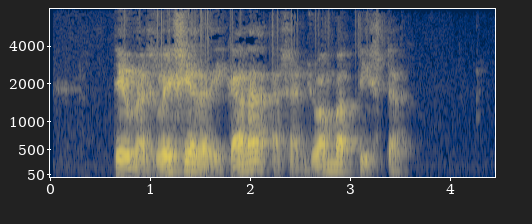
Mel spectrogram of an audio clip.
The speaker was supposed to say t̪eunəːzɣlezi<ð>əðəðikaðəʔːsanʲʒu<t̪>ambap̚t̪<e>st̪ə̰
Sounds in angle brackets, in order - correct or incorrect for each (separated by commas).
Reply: incorrect, incorrect, incorrect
